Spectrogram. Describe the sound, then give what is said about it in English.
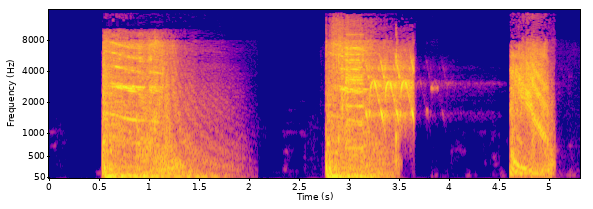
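Walker blaster sound effect from a science fiction film: three sharp, loud electronic bursts. The first is the longest and fades out, the second is shorter with a tiny blip after it, and the last is a quick zap. “AT-AT Walker blaster from Star Wars.”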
